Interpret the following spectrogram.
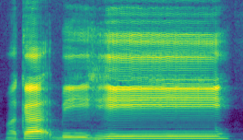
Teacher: Bihi, jangan dimasukkan ke rongga hidung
